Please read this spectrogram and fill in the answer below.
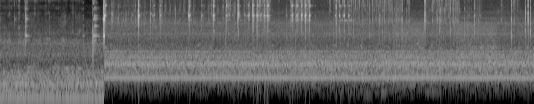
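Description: A metal spoon stirring besan and tamarind juice into a paste in a glass bowl, clinking and scraping against the glass in irregular light ticks. A steady low hum starts suddenly about two seconds in and continues underneath.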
